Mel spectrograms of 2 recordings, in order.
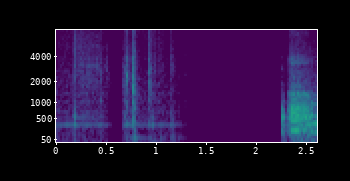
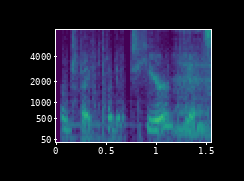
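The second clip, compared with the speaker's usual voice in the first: ordinary delivery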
